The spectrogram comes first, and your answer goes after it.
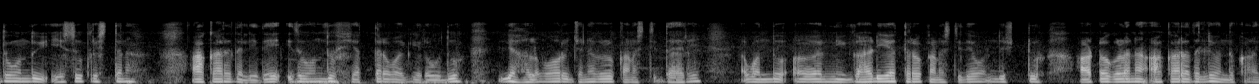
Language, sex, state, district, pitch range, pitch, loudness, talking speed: Kannada, male, Karnataka, Dharwad, 115-130 Hz, 125 Hz, -23 LUFS, 105 wpm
